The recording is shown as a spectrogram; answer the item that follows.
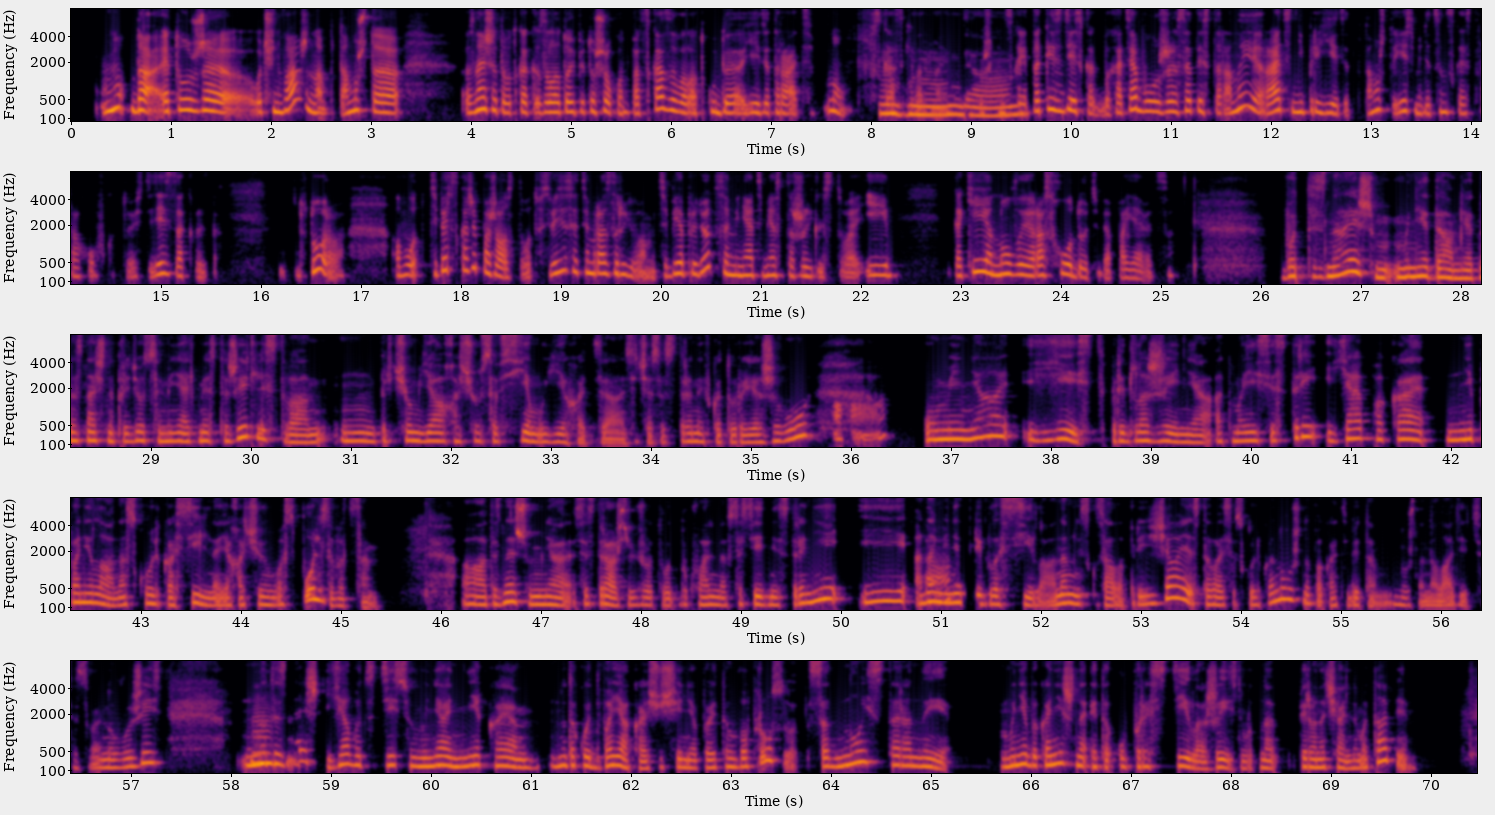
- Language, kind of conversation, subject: Russian, advice, Как лучше управлять ограниченным бюджетом стартапа?
- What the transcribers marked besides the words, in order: tapping; other noise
